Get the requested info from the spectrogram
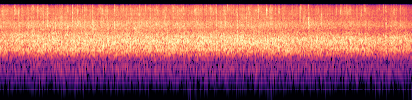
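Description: Audience applauding, dense steady clapping that dies away near the end.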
